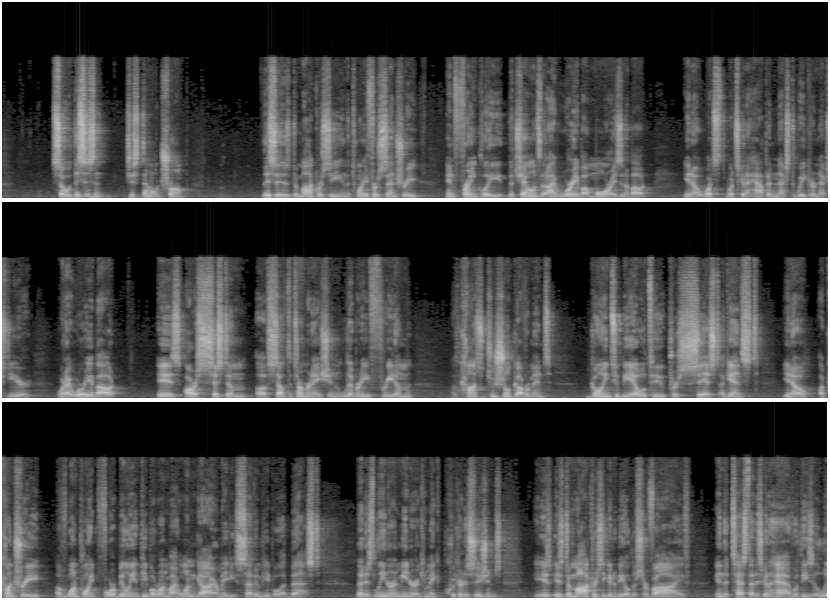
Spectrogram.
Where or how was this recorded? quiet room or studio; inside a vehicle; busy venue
busy venue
